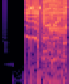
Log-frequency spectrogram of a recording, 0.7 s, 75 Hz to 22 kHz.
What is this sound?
Sound effects > Electronic / Design
Optical Theremin 6 Osc Destroyed-027
Theremin, Synth, Robot, Handmadeelectronic, Bass, Instrument, Theremins, Electro, Alien, Infiltrator, noisey, Glitch, Noise, Otherworldly, SFX, Robotic, Experimental, Electronic, Analog, Glitchy, Dub, Spacey, Optical, Trippy, FX, Digital, Scifi, Sweep, DIY, Sci-fi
